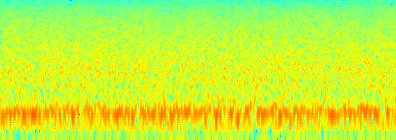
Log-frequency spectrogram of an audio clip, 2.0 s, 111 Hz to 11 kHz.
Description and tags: Analogue white noise BP filtered, center around 260Hz
Doepfer A-118 White Noise through an A-108 VCF8 using the band-pass out.
Audio level: 4.5
Emphasis/Resonance: 9
Frequency: around 260Hz
Recorded using a RME Babyface and Cubase 6.5.
I tried to cut seemless loops.
It's always nice to hear what projects you use these sounds for.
